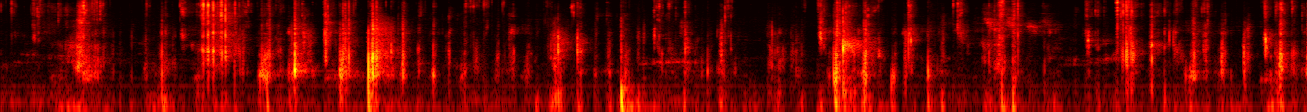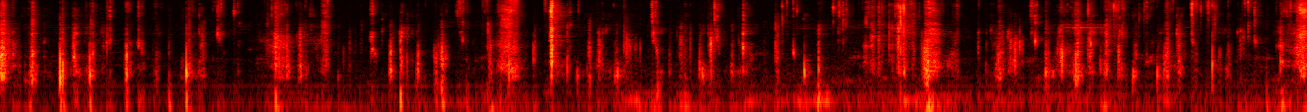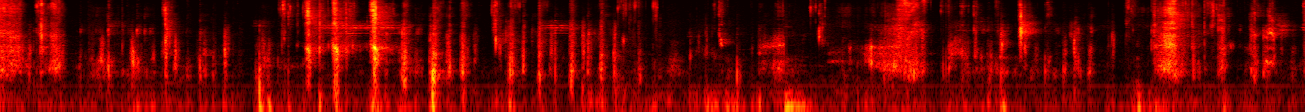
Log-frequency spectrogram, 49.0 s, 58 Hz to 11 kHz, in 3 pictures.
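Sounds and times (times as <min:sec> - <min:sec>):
wet chewing and crunching: 0:00.0 - 0:48.9.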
